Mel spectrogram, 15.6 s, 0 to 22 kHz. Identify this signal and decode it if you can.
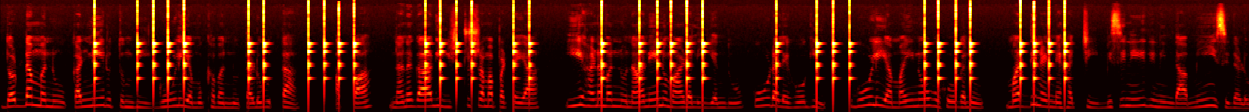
Tap code, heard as taps on glass, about 5 knocks a second, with speech in Kannada. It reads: DIRECT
